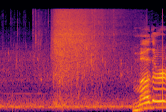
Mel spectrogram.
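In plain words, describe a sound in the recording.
Water splashes loudly as a body plunges in.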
